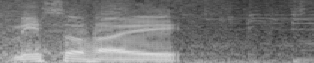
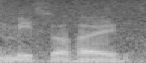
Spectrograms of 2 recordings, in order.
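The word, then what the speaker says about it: Mesohigh: I think it's pronounced Meso High, by the way. Because a Meso Cyclone is like a giant storm system.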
